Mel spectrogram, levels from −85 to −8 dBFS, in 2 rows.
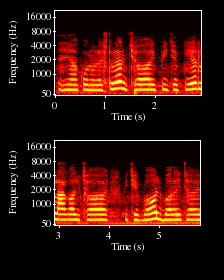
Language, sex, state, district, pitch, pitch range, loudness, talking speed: Maithili, female, Bihar, Samastipur, 255 Hz, 250-260 Hz, -25 LUFS, 125 wpm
